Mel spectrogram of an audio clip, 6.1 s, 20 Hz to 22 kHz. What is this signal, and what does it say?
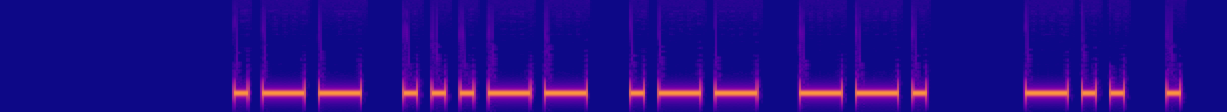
Morse code, heard as a keyed tone, about 17 wpm, 700 Hz. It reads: W3WG DE
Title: USA Callsign DE Callsign - 4 Characters - 17wpm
